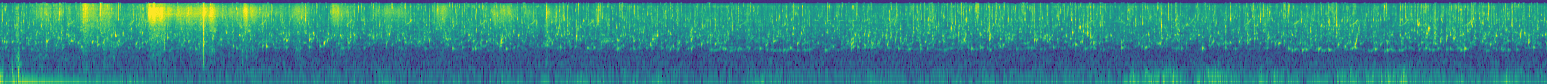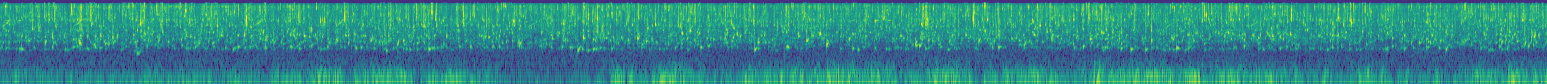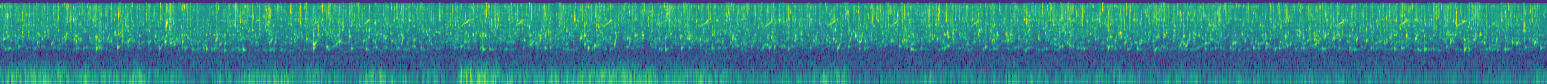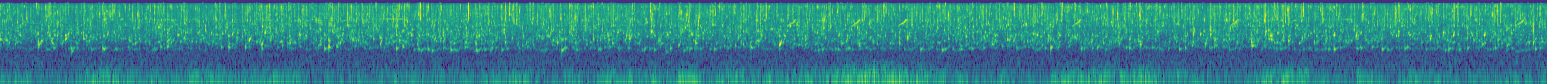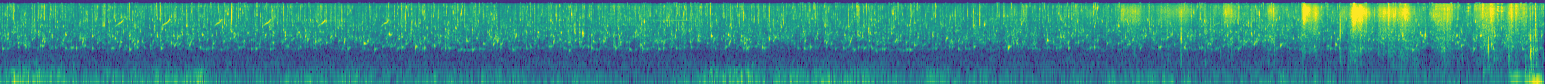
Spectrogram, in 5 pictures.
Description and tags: small-stream-spatial-sound-rear
field-recording small stream
stream, small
